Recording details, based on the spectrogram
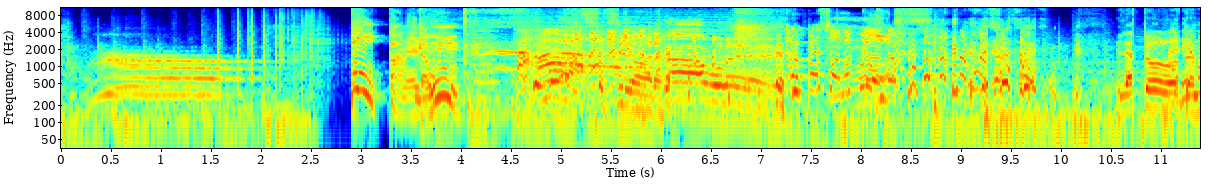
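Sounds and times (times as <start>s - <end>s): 
person imitating a scream: 0.3s - 2.2s
speech: 3.5s - 11.3s
laughter: 3.6s - 10.3s.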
